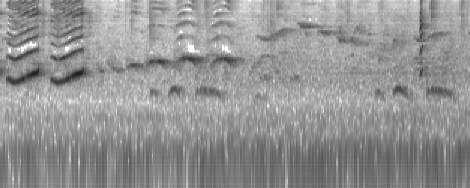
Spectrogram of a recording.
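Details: Black-throated laughingthrush song and display: two loud rising whistled notes open the clip, followed by quieter, softer warbled phrases and scattered faint notes.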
